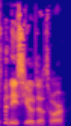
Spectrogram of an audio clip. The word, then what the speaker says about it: Benicio del Toro: It's Benicio del Toro.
